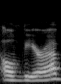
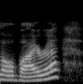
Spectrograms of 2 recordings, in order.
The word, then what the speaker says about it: Elvira: Um also, my name is pronounced Alvivera, by the way. Everybody says Alvara, but it's actually Alva.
